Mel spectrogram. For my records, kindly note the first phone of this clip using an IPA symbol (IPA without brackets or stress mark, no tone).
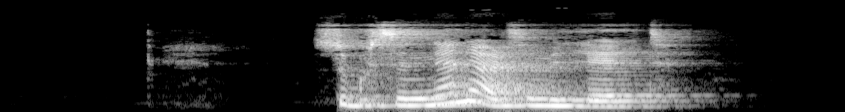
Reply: s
